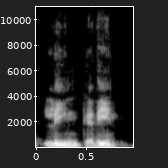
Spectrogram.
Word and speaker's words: LinkedIn: LinkedIn.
